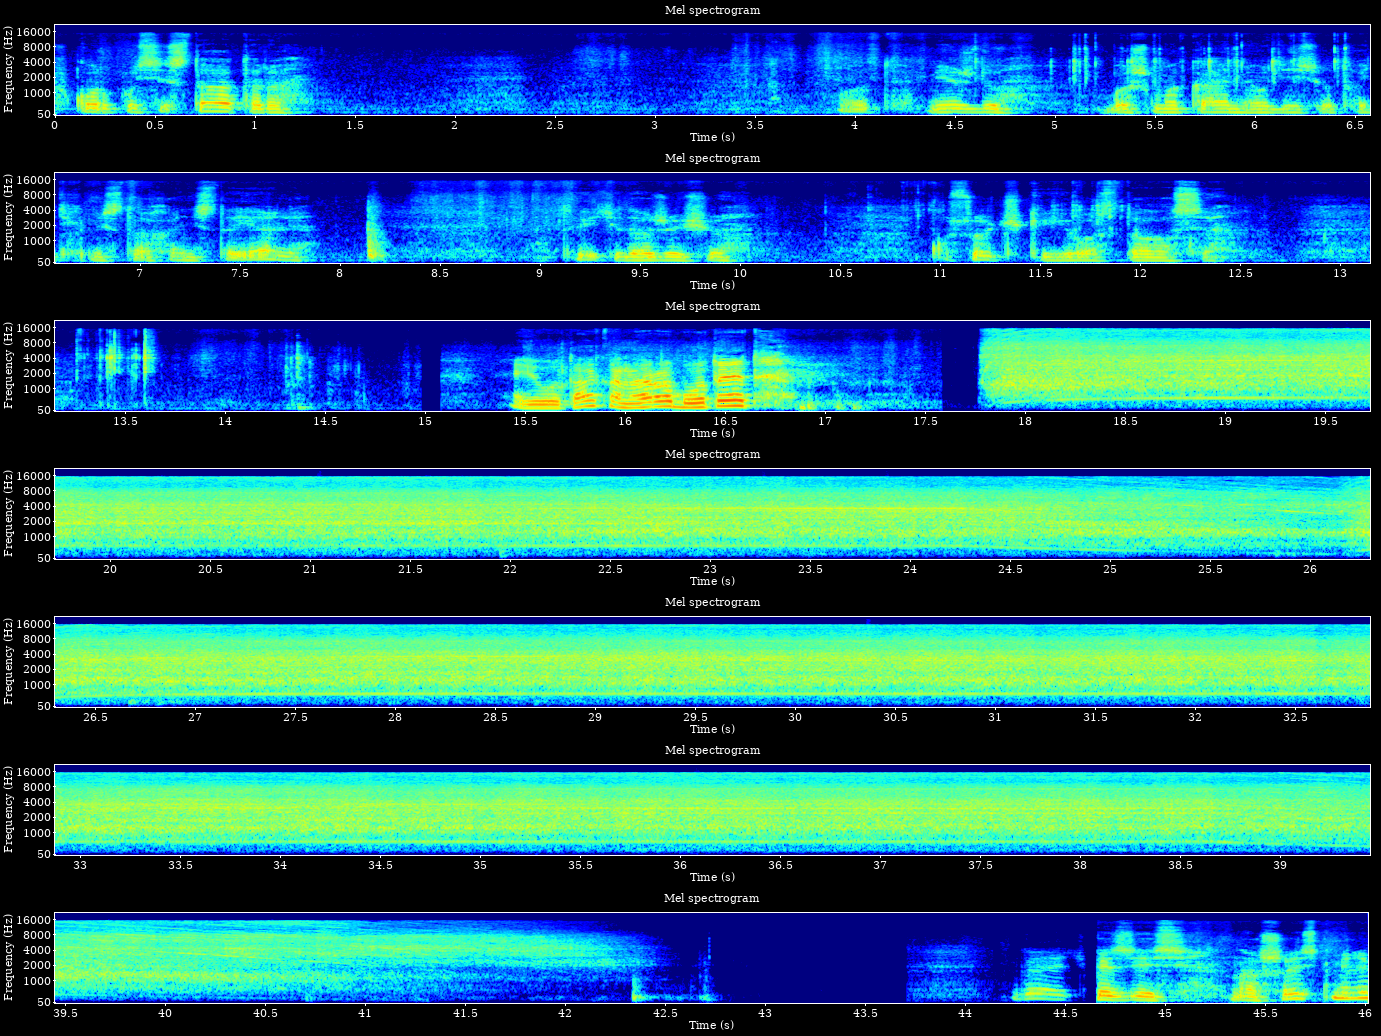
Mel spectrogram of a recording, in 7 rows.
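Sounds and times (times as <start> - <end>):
angle grinder motor whining: 17.8 - 42.4.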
